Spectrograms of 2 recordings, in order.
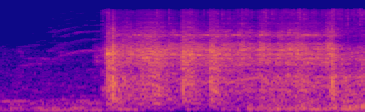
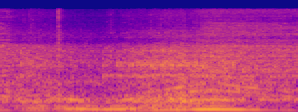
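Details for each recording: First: Petrol car that would not start and shut off when accelerated: air pipe by the MAF sensor was off and drawing air; after refitting the pipe it cranks briefly, catches cleanly and idles steadily. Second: Petrol/CNG car after backfire won't stay running: engine catches briefly, runs roughly and stalls, with airy hiss over low rumble from an air leak at a loose intake pipe.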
